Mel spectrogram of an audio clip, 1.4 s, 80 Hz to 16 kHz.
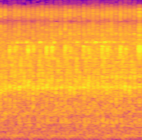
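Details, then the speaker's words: Mercedes W201 190D diesel at idle after a new engine hood insulating mat was fitted: fast, tinny rattle on top, something loose buzzing in the engine bay; owner suspects a part he can tighten or replace with a spare, not confirmed. "Oh, this one is cracking away. And I think I have one of those in the basement. And I wonder if I try and tighten that nut."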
